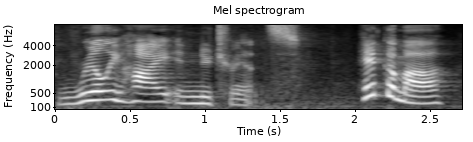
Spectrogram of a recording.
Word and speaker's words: jicama: Jicama, it's actually spelled with a J, J-I-C-A-M-A.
